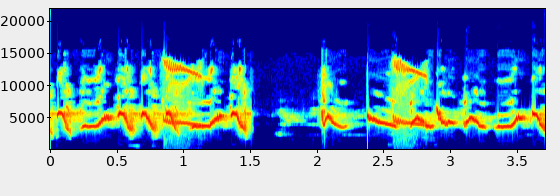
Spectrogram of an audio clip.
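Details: A single bird sings continuous, shrill, warbling phrases of quickly wavering whistles. A brief pause falls midway, then the song resumes.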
